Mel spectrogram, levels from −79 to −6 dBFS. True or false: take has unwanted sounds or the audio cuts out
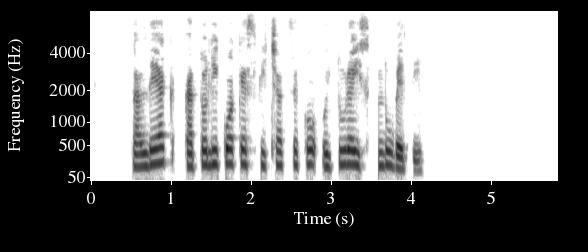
true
